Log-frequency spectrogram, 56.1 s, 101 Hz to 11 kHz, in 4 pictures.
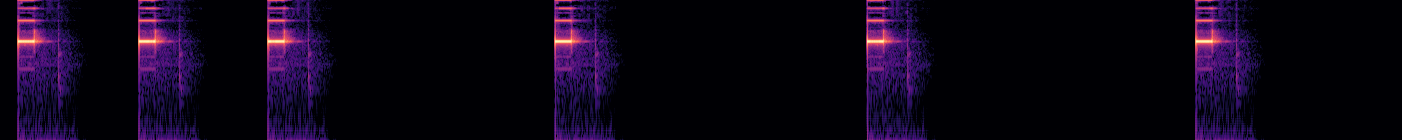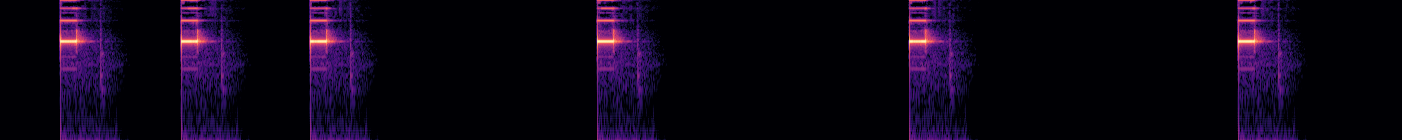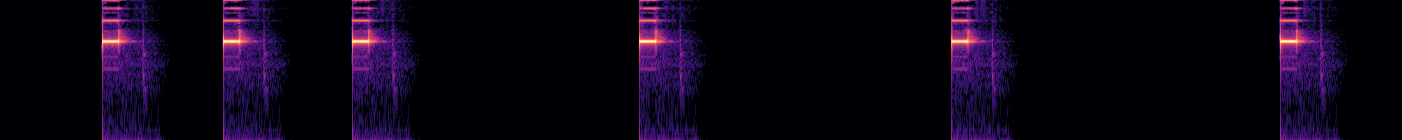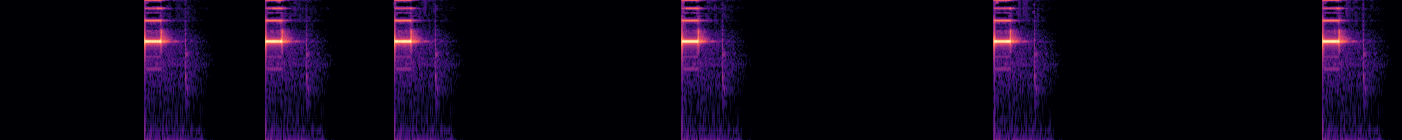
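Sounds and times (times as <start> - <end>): barcode scanner beep: 0.2 - 0.6, 1.4 - 1.8, 2.7 - 3.0, 5.6 - 6.0, 8.7 - 9.0, 12.0 - 12.3, 14.6 - 15.0, 15.8 - 16.2, 17.1 - 17.5, 29.1 - 29.4, 31.6 - 31.9, 34.4 - 34.8, 40.8 - 41.2, 43.5 - 43.8, 46.0 - 46.4, 48.9 - 49.2, 55.3 - 55.6.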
